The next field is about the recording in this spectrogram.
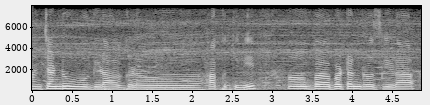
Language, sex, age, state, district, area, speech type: Kannada, female, 45-60, Karnataka, Bangalore Urban, rural, spontaneous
